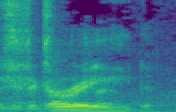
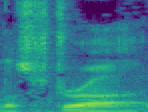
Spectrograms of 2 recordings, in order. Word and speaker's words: Lestrade: sir arthur conan doyle claimed that it's pronounced um inspector strayed not lestrade we always leave on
